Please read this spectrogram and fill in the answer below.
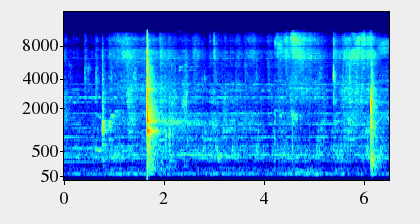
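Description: Quiet background music, with a sharp clink from a plastic measuring cup knocking on the table or the other cup about a second and a half in, and a fainter knock just before it.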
